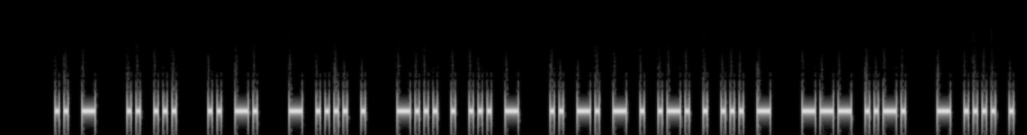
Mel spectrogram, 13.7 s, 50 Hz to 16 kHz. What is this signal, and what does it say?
Morse code, heard as a keyed tone, about 21 wpm, 700 Hz. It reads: IT IS IN THE BEST INTEREST OF THE
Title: Sentences with 6-Word Phrases - 20wpm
